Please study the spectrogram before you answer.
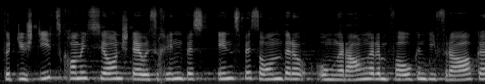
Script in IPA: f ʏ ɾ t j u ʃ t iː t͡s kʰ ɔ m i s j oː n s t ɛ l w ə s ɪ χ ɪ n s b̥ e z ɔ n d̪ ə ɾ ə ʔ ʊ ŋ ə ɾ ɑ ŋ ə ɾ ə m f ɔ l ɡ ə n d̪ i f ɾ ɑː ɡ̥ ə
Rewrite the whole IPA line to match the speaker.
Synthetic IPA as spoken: f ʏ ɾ t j u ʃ t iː t͡s kʰ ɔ m i s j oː n ʃ t ɛ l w ə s ɪ χ ɪ n s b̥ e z ɔ n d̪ ə ɾ ə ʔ ʊ ŋ ə ɾ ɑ ŋ ə ɾ ə m f ɔ l ɡ ə n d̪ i f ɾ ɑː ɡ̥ ə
